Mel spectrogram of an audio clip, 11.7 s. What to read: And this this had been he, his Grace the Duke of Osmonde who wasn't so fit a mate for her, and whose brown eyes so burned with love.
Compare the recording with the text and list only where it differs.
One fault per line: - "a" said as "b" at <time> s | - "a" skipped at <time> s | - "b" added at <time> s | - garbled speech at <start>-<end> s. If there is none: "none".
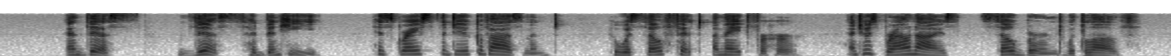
- "wasn't" said as "was" at 6.2 s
